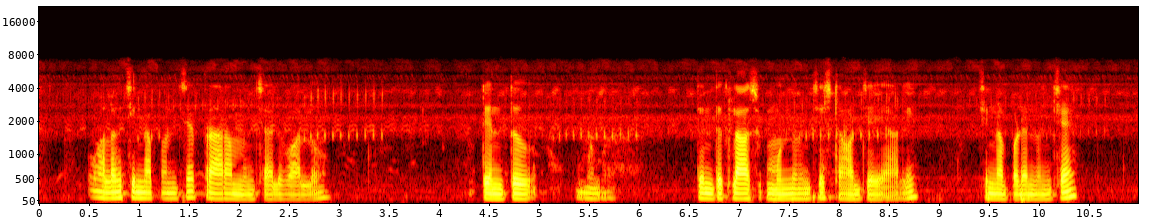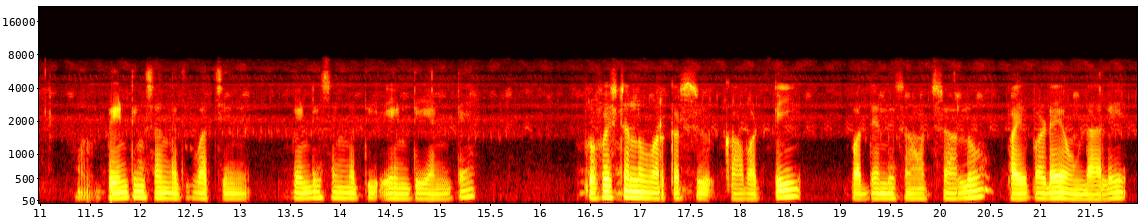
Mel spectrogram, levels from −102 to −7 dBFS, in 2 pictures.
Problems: none marked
